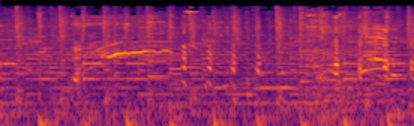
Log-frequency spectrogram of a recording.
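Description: Background music with a steady beat, with short high gliding sounds over it about a second in and again near the end.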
